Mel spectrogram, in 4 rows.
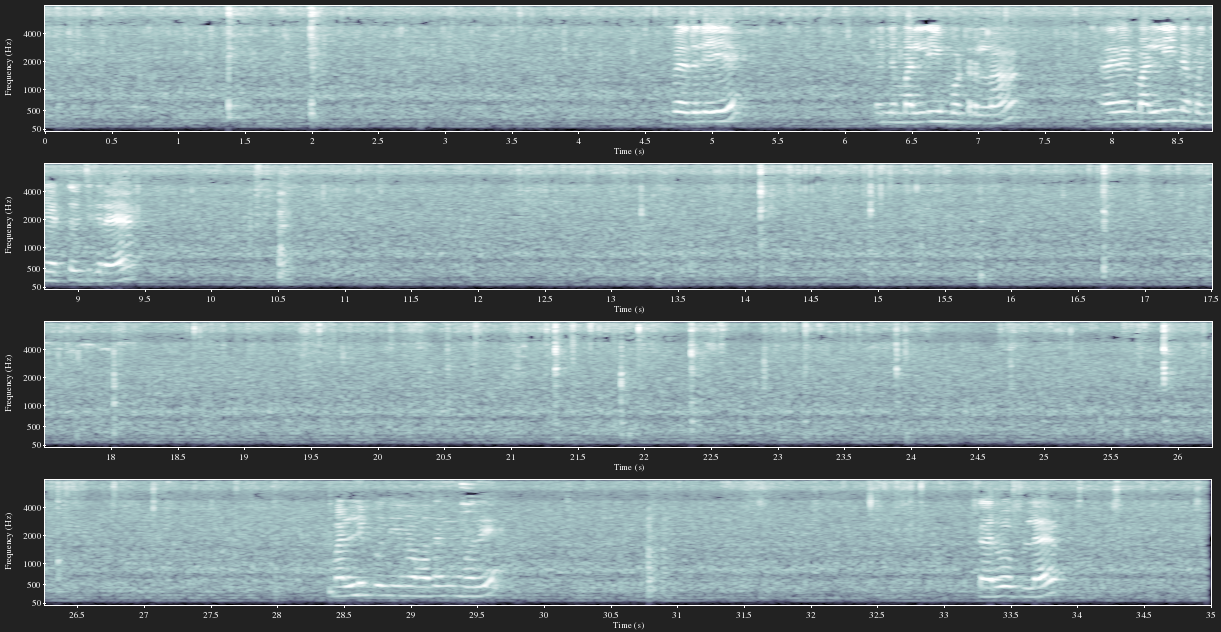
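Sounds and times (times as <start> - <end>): leaves sizzling in hot oil: 0.0 - 35.0
wooden spatula scraping pot: 19.4 - 28.6.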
